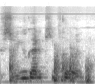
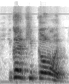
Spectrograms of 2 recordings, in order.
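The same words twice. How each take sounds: First: Said in the usual way. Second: Much higher and louder, driving it home; rally your viewers to keep going, loud and high; emphatic push. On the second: Real, not acted. Urging streaming viewers not to give up, loud and emphatic.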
